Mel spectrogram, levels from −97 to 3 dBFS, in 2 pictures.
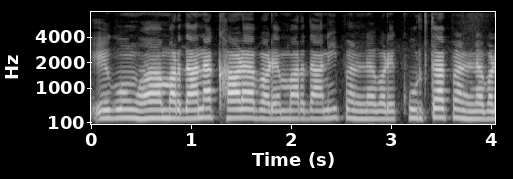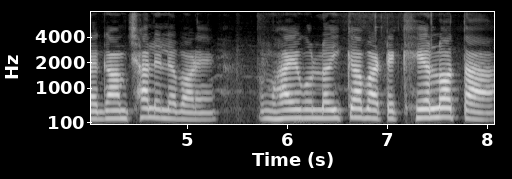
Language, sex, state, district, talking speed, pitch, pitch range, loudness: Bhojpuri, female, Bihar, Muzaffarpur, 140 wpm, 215 Hz, 200-225 Hz, -17 LUFS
